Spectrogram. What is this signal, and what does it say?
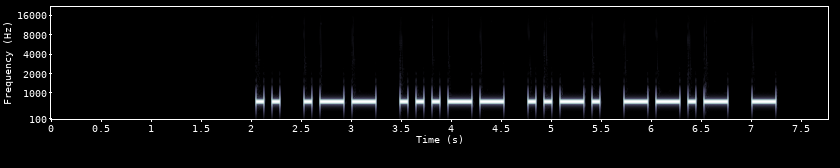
Morse code, heard as a keyed tone, about 15 wpm, 700 Hz. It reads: IW3FQT
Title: DXCC-100 Call Signs - 6 Characters - Repeated 3x - 15wpm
